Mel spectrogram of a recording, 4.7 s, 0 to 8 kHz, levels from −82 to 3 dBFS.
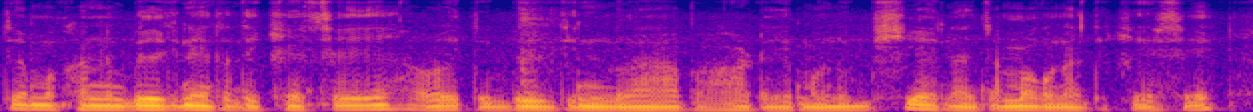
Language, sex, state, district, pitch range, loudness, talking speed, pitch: Nagamese, male, Nagaland, Kohima, 75-90 Hz, -17 LUFS, 270 wpm, 80 Hz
